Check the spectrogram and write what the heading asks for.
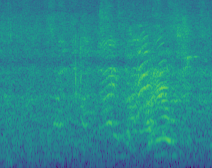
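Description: Shouted voices calling out across an outdoor football pitch, several short high calls, the loudest about a second and a half in.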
